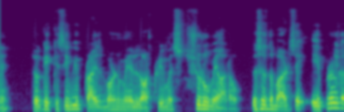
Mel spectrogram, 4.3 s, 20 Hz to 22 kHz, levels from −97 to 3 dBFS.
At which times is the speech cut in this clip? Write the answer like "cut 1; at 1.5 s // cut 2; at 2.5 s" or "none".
cut 1; at 3.0 s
